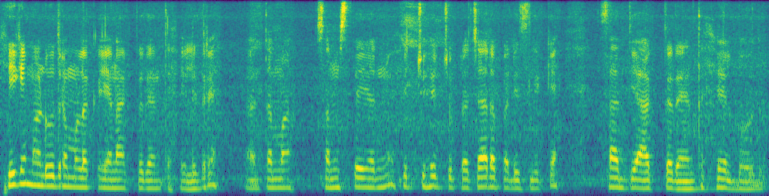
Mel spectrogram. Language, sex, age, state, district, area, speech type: Kannada, male, 18-30, Karnataka, Dakshina Kannada, rural, spontaneous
